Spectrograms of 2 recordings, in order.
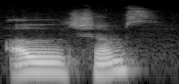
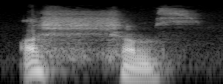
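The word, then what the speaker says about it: الشمس: al to shams, so we don't pronounce as al shams, we make this lam silent and we give shadda to the word next to it, then becomes ashams, as though the lam does not exist.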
